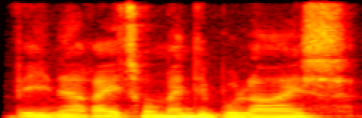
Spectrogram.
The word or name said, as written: v. retromandibularis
